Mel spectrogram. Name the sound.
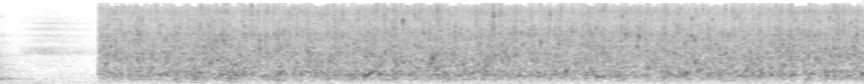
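water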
